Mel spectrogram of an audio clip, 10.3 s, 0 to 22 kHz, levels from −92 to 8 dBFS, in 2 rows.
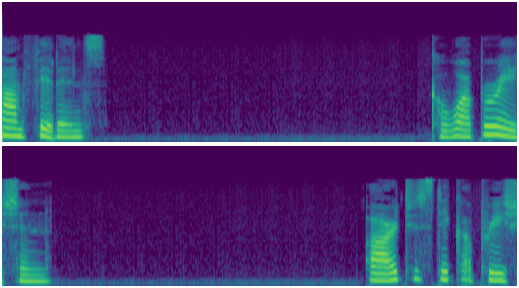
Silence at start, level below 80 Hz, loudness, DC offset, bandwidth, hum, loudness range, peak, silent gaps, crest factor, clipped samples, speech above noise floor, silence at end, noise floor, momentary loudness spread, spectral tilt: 0 s; -60 dBFS; -17 LUFS; under 0.1%; 8.4 kHz; none; 10 LU; 0 dBFS; none; 20 dB; under 0.1%; 46 dB; 0 s; -62 dBFS; 14 LU; -5.5 dB/octave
